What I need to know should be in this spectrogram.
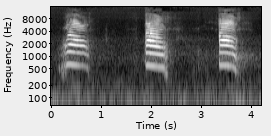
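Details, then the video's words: Domestic cat meowing indoors: three clear harmonic meows, each about half a second long, rising slightly then falling, spaced roughly every one and a half seconds over a quiet background. "The Gentle Sounds of a Cat Meowing"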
